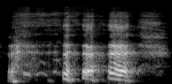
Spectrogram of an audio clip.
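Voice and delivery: real laugh way up high. Real, not acted. Amused by the chat's good mornings, a high real laugh. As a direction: let a giggle break out high and loud.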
